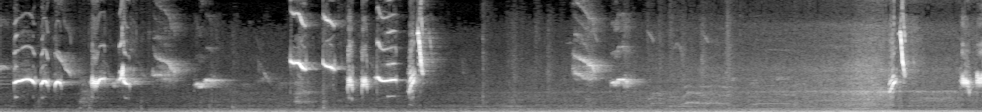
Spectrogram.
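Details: Singing orange-headed thrush, meant to stir other birds into song: clear, fluty whistled phrases and slurs in quick groups, then a quieter stretch with a few high notes, over faint low noise.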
